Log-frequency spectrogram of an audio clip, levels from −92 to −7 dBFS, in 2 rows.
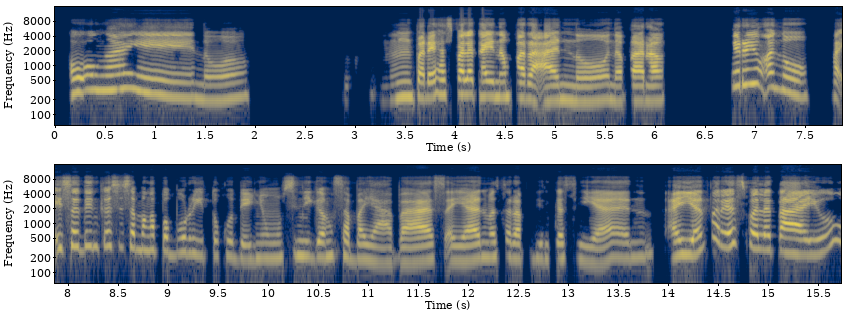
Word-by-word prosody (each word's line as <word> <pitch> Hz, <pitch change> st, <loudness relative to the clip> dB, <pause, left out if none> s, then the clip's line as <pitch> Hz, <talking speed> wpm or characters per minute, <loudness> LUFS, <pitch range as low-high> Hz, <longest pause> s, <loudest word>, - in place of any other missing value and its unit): Oo 280 Hz, +4 st, -2 dB
nga, 315 Hz, +1 st, 0 dB
eh, 255 Hz, -8 st, 0 dB
'no? 205 Hz, +3 st, -9 dB, 1.4 s
Hmm, 235 Hz, +3 st, -5 dB
parehas 235 Hz, +2 st, +4 dB
pala 260 Hz, -1 st, +7 dB
tayo 235 Hz, 0 st, +8 dB
ng 230 Hz, 0 st, 0 dB
paraan 200 Hz, -3 st, +4 dB
'no 185 Hz, +2 st, -3 dB
na 185 Hz, -1 st, -1 dB
parang 195 Hz, -1 st, +3 dB, 0.7 s
pero 380 Hz, +2 st, +4 dB
yung 425 Hz, -4 st, +1 dB
ano, 270 Hz, -7 st, -3 dB, 0.3 s
ah, -, -, +3 dB
isa 345 Hz, +2 st, 0 dB
din 345 Hz, -1 st, -4 dB
kasi 345 Hz, -1 st, -5 dB
sa 325 Hz, -1 st, -2 dB
mga 290 Hz, -1 st, -4 dB
paborito 250 Hz, -4 st, -10 dB
ko 220 Hz, 0 st, -15 dB
din 195 Hz, 0 st, -6 dB
yung 200 Hz, 0 st, -15 dB
sinigang 220 Hz, -3 st, -6 dB
sa 220 Hz, -1 st, -7 dB
bayabas, 170 Hz, -1 st, -2 dB
ayan 175 Hz, +3 st, 0 dB
masarap 210 Hz, -2 st, -5 dB
din 195 Hz, 0 st, -19 dB
kasi 190 Hz, -4 st, -8 dB
yan. 205 Hz, +6 st, -2 dB, 0.2 s
Ayan 235 Hz, +5 st, +4 dB
parehas 335 Hz, +4 st, 0 dB
pala 300 Hz, -4 st, +1 dB
tayo. 245 Hz, -1 st, +3 dB
225 Hz, 145 wpm, -20 LUFS, 195-265 Hz, 1.4 s, tayo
